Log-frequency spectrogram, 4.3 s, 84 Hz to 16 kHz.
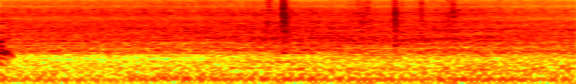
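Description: Triton V10 engine of a 1999 Ford F-350 Super Duty idling: a steady, even low hum.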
